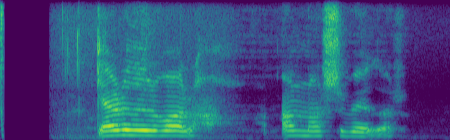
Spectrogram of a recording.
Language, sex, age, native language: Icelandic, male, 10, Icelandic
